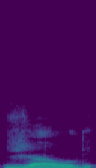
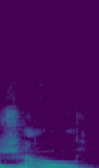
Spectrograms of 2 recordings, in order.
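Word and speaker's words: joule: que é chamado de um Jauli ou Julie dependendo de como você queira pro se pronunciar tipicamente a gente chama de jaula tá isso no sistema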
